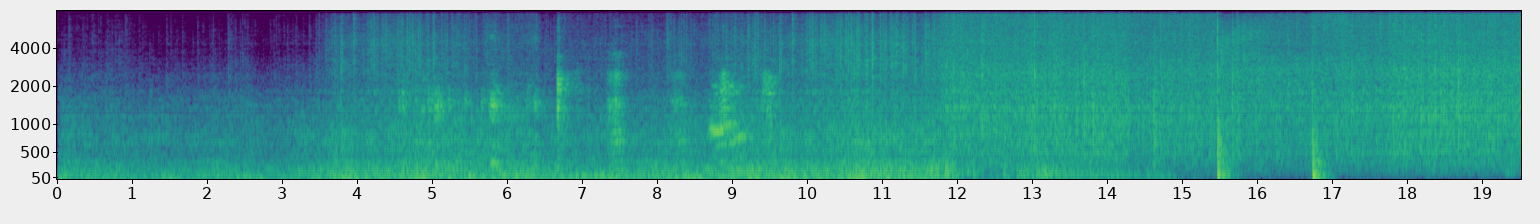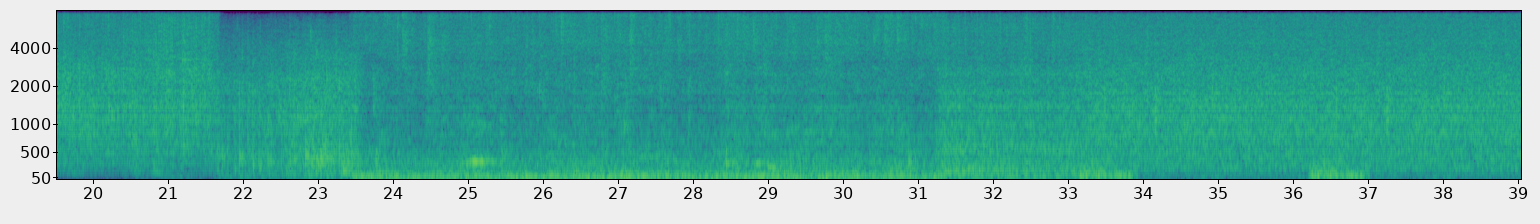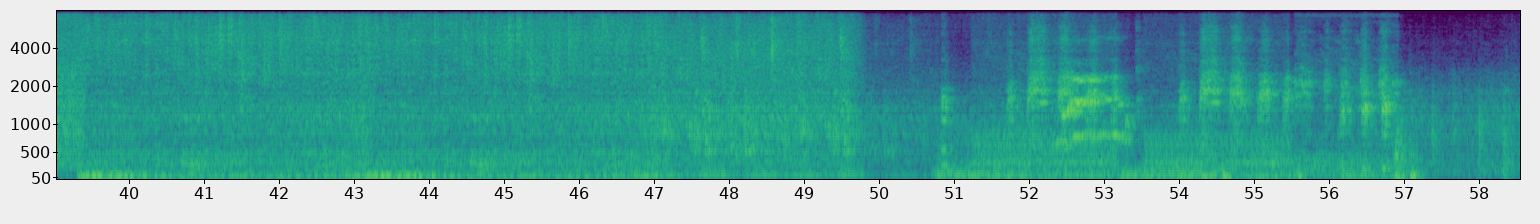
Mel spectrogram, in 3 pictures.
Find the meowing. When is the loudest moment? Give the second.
53 s.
